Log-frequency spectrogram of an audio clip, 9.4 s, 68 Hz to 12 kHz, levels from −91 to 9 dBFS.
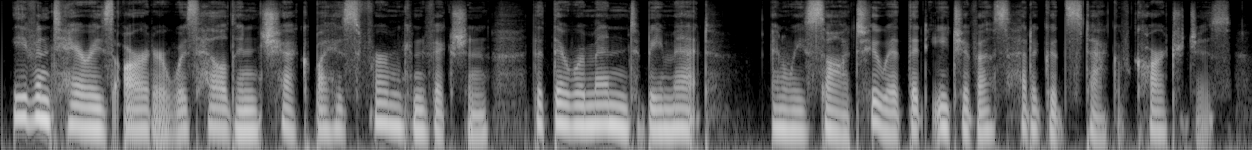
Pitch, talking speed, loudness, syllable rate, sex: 145 Hz, 210 wpm, -20 LUFS, 5.0 syllables/s, female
